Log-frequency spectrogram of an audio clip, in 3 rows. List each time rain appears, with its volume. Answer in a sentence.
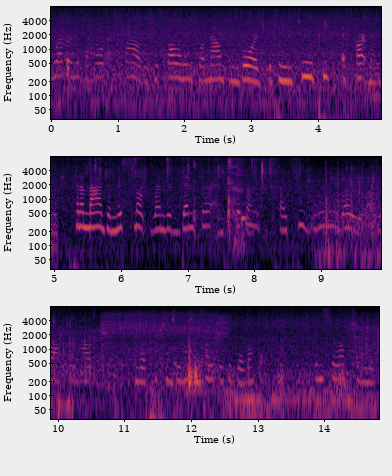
You can hear the rain from 0.0 to 14.7 s, at a steady volume.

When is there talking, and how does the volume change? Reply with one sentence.
You can hear the talking from 0.0 to 14.7 s, getting quieter.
